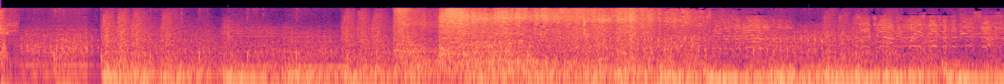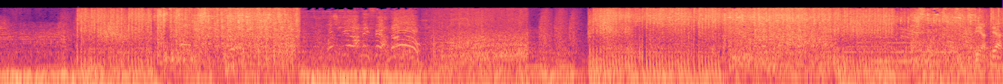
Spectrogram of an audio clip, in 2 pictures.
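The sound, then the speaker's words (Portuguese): Sustained, roaring bursts of rapid machine-gun fire mixed with heavy explosions and crashing metal, loud throughout nearly half a minute, with brief pauses between barrages: Arnold fires a rotating machine gun into police cars at Cyberdyne, then blows them up with a grenade launcher. “topo e aí o Arnold pega essa metralhadora giratória e descarrega no, nos carros de polícia e depois explode eles com a, com a arma de lança-granada e não mata ninguém, tem zero vítimas.”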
